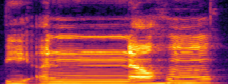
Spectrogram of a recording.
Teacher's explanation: نون مشدد میں غنہ ہوگا اور اپنے سے پہلے حرف کی حرکت کے ساتھ ملا کر پڑھا جائے گا۔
